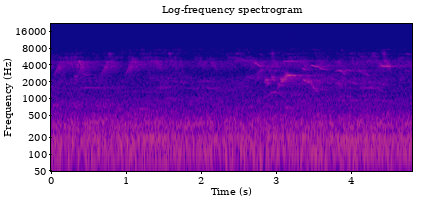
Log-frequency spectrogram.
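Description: Small birds chirping and whistling, with short scattered calls over a steady low hum.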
